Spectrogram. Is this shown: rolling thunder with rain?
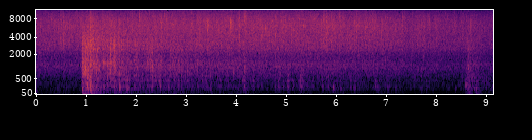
yes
